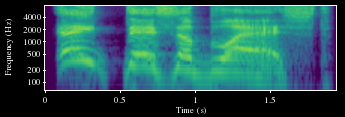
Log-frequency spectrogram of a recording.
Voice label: mobster positive vocalization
